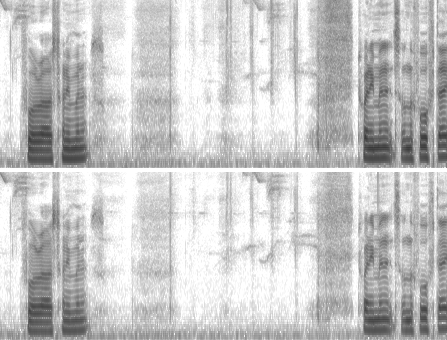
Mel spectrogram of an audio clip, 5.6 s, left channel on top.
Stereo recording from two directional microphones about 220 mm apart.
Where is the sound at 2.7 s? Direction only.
45° left (ahead or behind).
